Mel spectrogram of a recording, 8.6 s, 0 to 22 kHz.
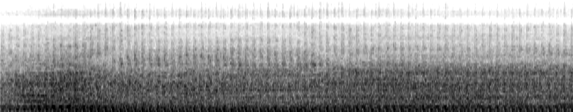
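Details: John Deere 730 two-cylinder tractor disking ground with a John Deere RWA disk; steady even putt under load with no knock or miss; healthy running.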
